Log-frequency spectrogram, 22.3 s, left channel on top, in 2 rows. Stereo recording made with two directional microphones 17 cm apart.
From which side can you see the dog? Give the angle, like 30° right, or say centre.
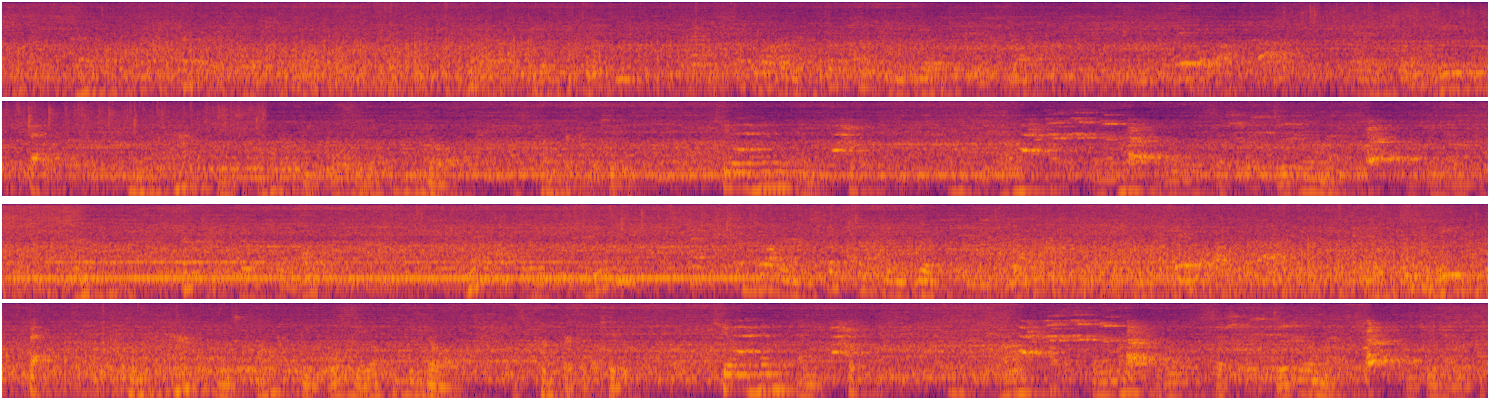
50° right.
